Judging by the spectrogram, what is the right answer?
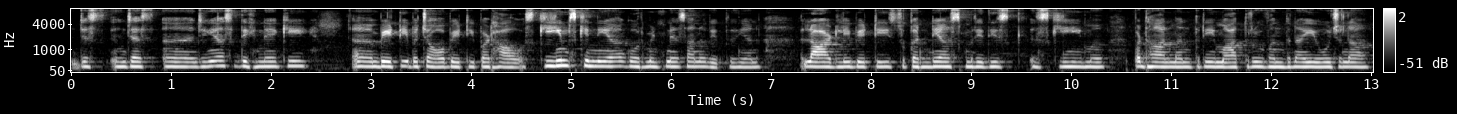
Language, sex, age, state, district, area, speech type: Dogri, female, 30-45, Jammu and Kashmir, Kathua, rural, spontaneous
